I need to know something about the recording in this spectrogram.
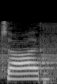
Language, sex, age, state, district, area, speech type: Hindi, female, 18-30, Madhya Pradesh, Ujjain, urban, read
